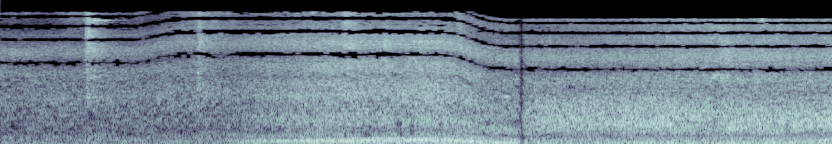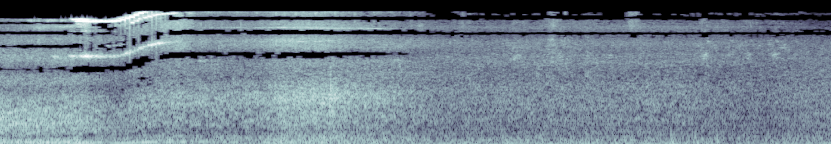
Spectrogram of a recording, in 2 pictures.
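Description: City transit bus running close by in street traffic, loudest for several seconds in the middle, with a brief high squeal about seven seconds in, then steady traffic noise.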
